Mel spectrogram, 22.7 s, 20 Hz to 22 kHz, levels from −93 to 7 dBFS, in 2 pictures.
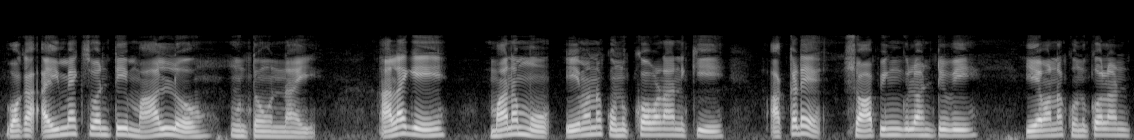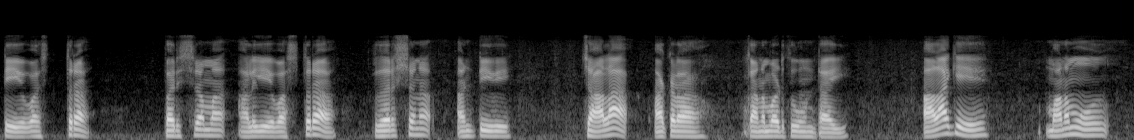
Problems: background sounds at intervals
